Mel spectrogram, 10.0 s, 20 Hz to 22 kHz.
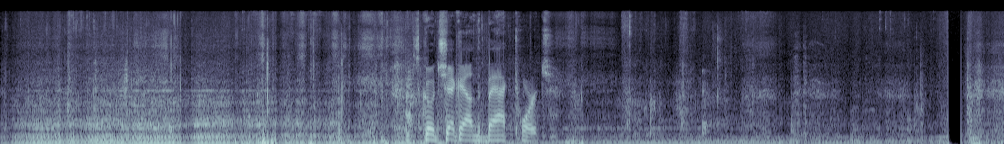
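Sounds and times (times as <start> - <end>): footsteps: 0.0 - 10.0
steady low rumble: 0.0 - 10.0.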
